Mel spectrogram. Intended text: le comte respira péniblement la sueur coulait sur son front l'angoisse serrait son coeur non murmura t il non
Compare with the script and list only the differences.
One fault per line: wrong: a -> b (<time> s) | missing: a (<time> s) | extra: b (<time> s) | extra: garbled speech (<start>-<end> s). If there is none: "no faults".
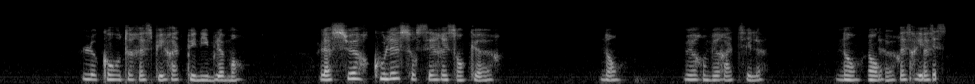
missing: son front l'angoisse (4.2 s)
extra: garbled speech (8.7-9.5 s)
